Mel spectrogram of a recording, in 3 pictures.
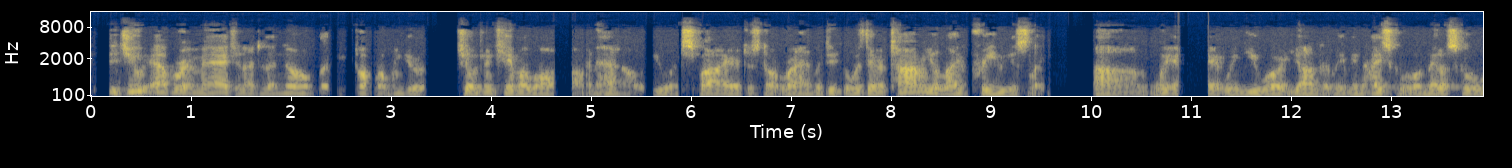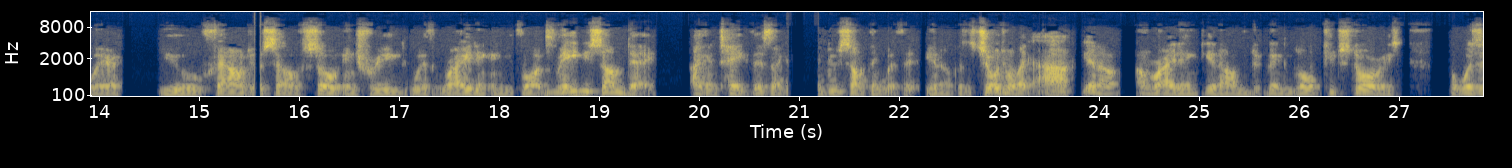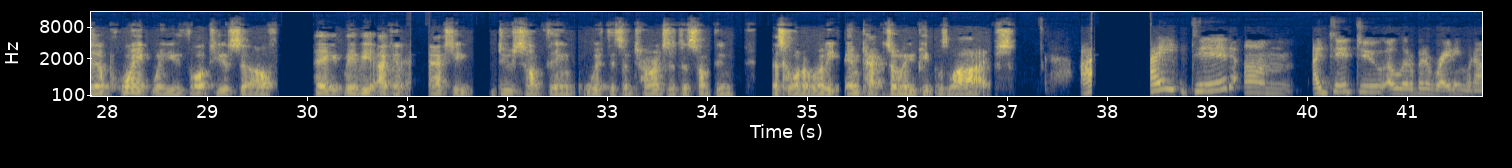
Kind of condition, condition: link, video call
